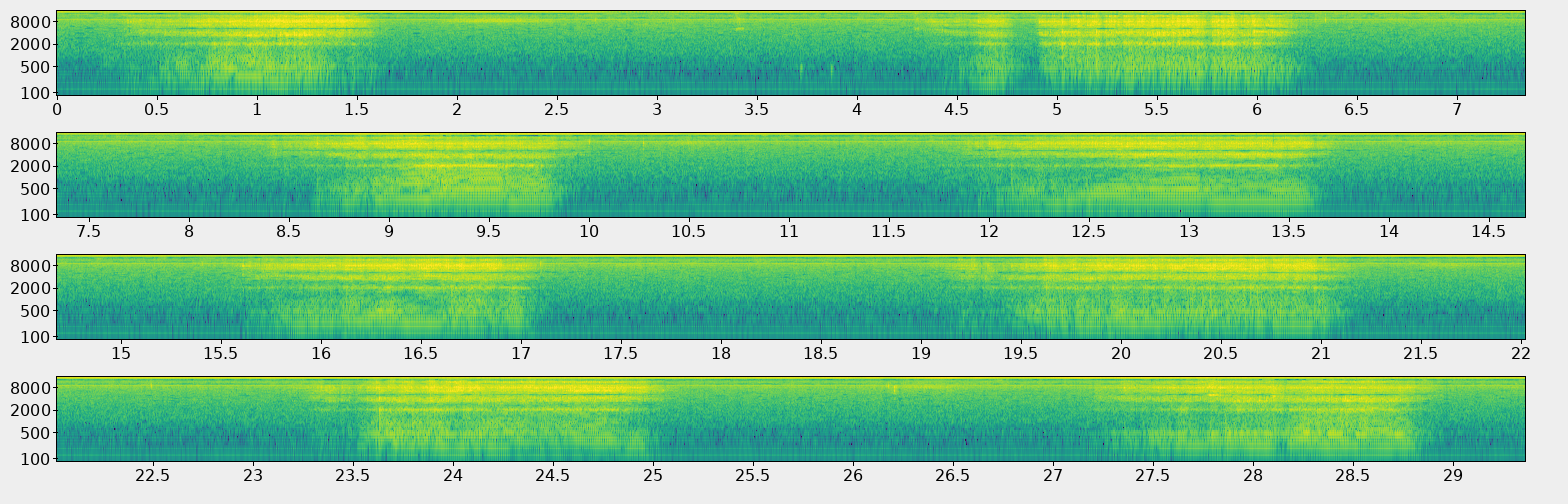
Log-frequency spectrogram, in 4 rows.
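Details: Loud, regular snoring from a sleeping young girl, about 16 snores a minute with vibrating, rattly inhalations.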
